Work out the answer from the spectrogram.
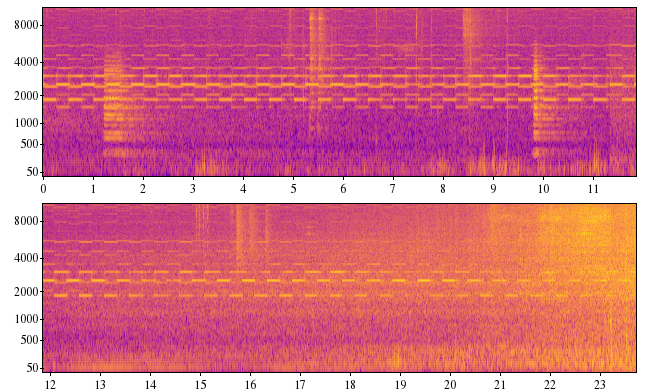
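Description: Level crossing bells ringing in a fast repeating pattern as a CityRail Endeavour diesel railcar approaches. The railcar's horn sounds briefly twice, about a second in and about ten seconds in, then its diesel engine hum and rail noise grow steadily louder toward the end as it nears.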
